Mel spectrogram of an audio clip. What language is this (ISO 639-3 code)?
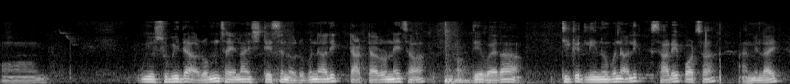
nep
